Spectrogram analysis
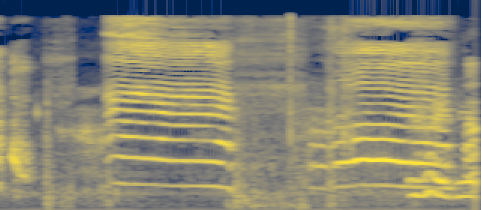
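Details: Infant girl crying, a baby cousin: two loud, clear crying bursts with a brief pause between them in a small room.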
